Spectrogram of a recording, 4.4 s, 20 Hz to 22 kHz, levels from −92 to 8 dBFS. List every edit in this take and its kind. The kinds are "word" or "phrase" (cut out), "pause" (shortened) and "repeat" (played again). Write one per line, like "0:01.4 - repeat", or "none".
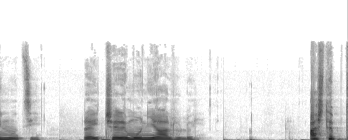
0:01.1 - word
